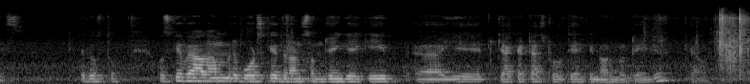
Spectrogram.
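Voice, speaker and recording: A man's voice: medium pitch, a little hiss or hum. A man explaining medical lab tests step by step in an informal lecture, often addressing listeners as friends. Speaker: medical educator. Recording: echoey room with faint ambience.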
